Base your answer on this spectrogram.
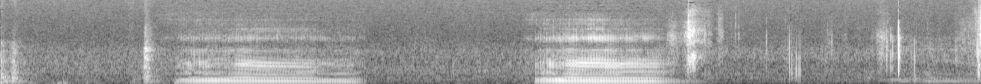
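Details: Man snoring: two long, low, buzzing snores a few seconds apart with faint room noise between them; snoring.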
